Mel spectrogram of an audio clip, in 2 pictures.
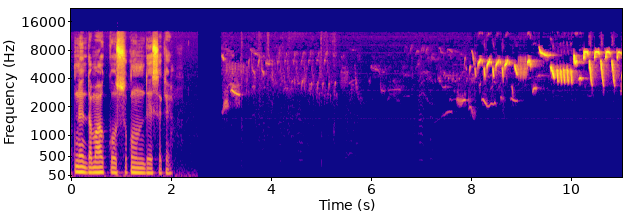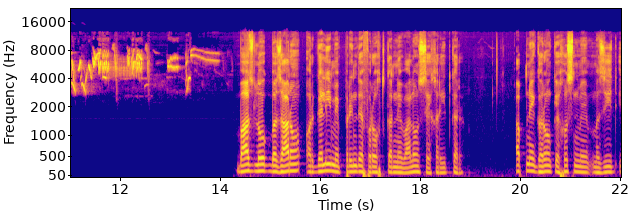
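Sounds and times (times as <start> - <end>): small birds chirping and twittering: 3.0 - 14.3.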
